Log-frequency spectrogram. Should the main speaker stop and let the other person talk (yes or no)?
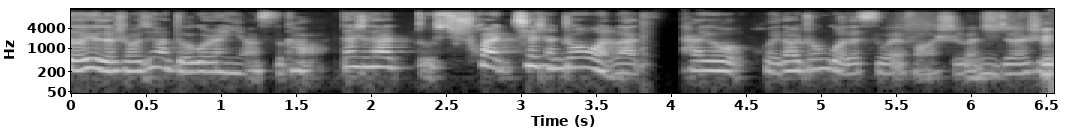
yes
